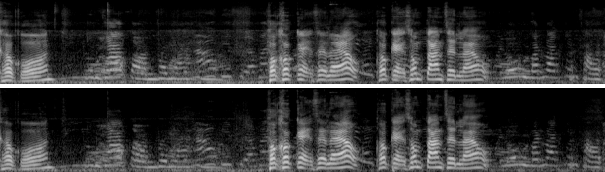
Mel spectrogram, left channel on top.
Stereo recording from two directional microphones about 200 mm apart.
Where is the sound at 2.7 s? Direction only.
30° right (ahead or behind).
